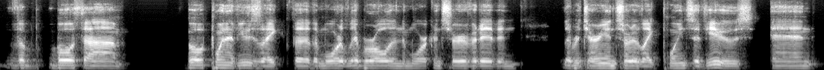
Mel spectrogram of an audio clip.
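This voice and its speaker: Man, low-pitched, casual group chat, rambling, fillers, video call mic. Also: flat delivery, moderate pace, rough recording. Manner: rambling with many fillers and restarts. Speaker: podcast co-host. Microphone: remote video call.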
